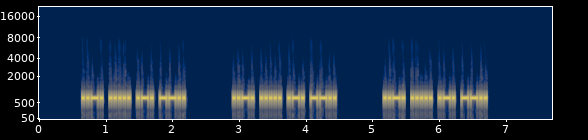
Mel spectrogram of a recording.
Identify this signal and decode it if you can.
Morse code, heard as a keyed tone, about 36 wpm, 690 Hz. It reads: F5RZ F5RZ F5RZ
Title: DXCC-100 Call Signs - 4 Characters - Repeated 3x - 35wpm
